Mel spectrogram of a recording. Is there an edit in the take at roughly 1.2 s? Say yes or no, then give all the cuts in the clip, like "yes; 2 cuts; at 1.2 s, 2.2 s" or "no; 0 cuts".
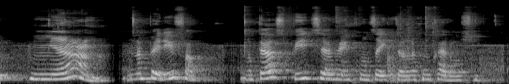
yes; 1 cut; at 1.2 s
